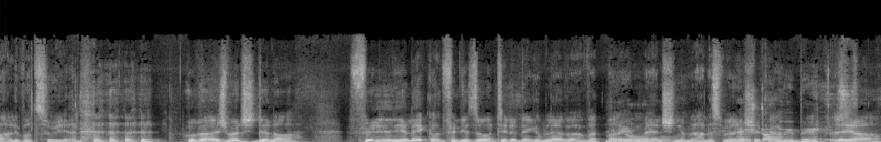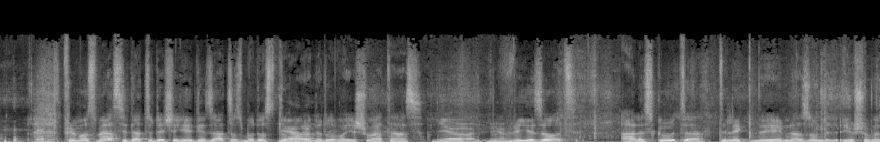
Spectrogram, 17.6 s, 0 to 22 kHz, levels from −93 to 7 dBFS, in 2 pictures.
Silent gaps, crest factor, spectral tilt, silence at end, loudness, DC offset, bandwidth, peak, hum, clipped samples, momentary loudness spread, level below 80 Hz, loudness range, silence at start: none; 14 dB; -5 dB/octave; 0 s; -19 LUFS; under 0.1%; 17 kHz; -4 dBFS; none; under 0.1%; 6 LU; -48 dBFS; 1 LU; 0 s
